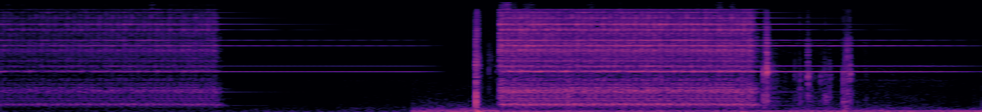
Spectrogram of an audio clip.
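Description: A telephone rings with bright electronic trilling bursts, a pause between them, and a low hum and a click in the gap, fairly loud and close with no voices.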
